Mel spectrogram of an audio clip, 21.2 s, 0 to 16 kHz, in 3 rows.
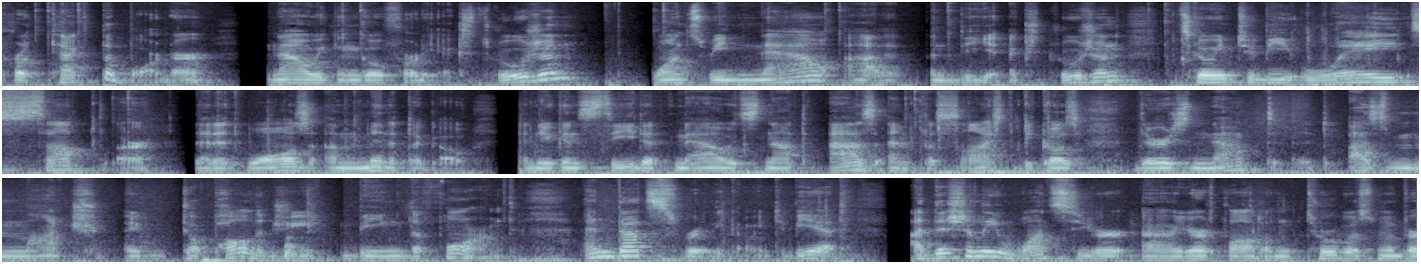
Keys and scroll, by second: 6.4 F3, 6.6 F3, 6.7 F4, 7.2 F4, 11.7 F3, 11.8 F3, 11.9 F4.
